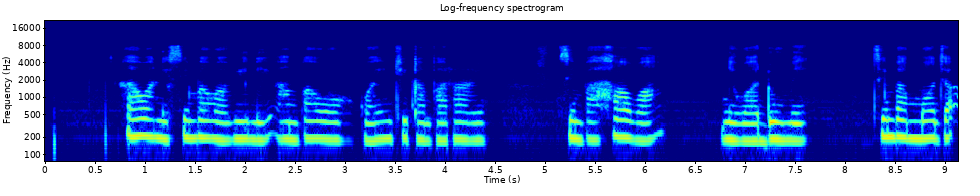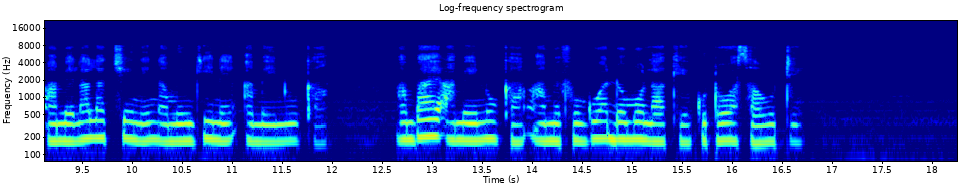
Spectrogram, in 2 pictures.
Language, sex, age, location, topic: Swahili, female, 25-35, Nairobi, government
